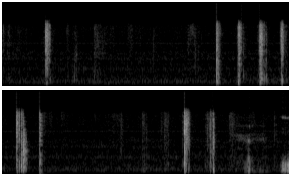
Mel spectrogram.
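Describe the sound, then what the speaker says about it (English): Romance Angels oracle cards riffled and shuffled by hand in a quiet room, a single flick at first, then a fast run of sharp crisp riffles and a final burst, clear and close. "These are the Romance Angels by Doreen Virtue. They are oracle cards"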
